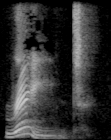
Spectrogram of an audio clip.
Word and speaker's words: rained: It rained. It rained, ok? Então existe o verbo to rain. No passado, rained, escreve rained, mas o E não é pronunciado, tá? Então você vai direto do N pro D.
